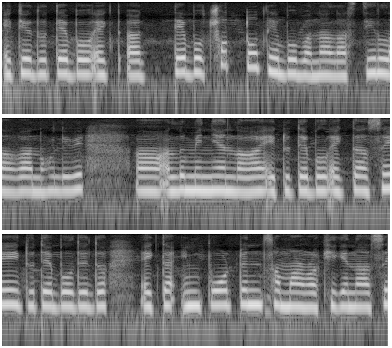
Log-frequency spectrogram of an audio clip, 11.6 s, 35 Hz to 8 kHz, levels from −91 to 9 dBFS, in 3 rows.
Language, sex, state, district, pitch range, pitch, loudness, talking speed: Nagamese, female, Nagaland, Kohima, 235-255 Hz, 240 Hz, -13 LUFS, 145 wpm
